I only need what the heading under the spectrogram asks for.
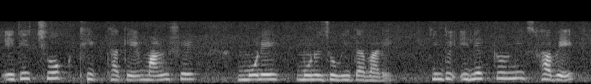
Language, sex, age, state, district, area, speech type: Bengali, female, 45-60, West Bengal, Purba Bardhaman, urban, spontaneous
